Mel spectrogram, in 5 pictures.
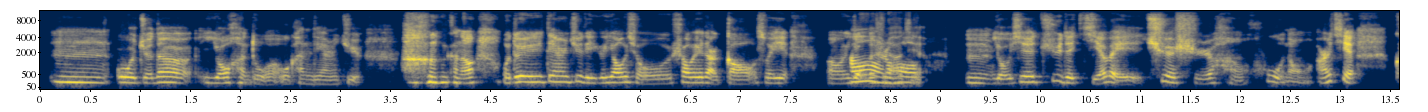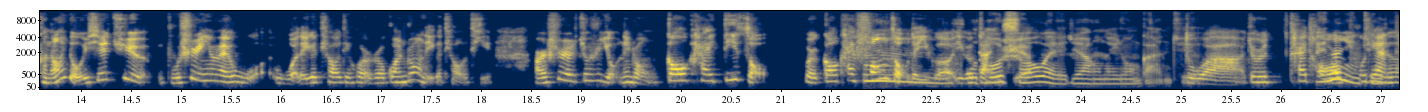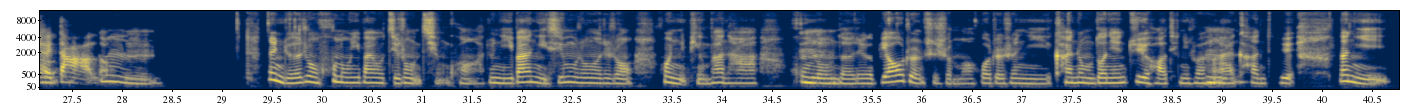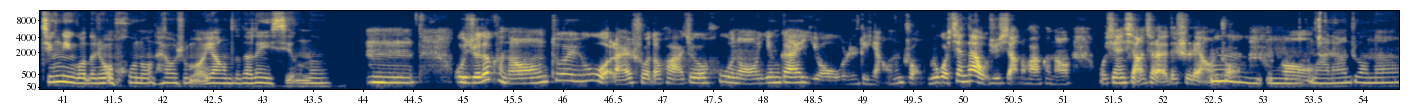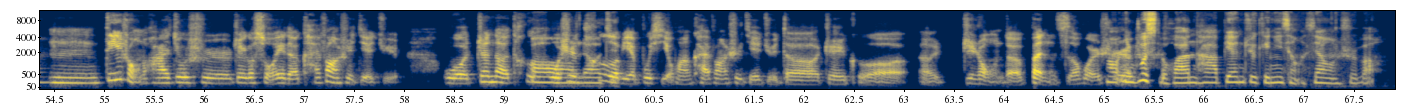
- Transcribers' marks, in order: chuckle; other background noise; laughing while speaking: "这种糊弄"
- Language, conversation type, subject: Chinese, podcast, 你觉得这部剧的结局是在敷衍观众吗？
